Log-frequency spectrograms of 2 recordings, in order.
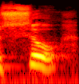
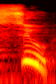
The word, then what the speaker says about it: sew: so s e w so we we actually mispronounce it as Sue it's not Sue it's so s e w and s o w both are pronounced so so means to stitch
